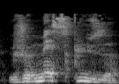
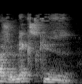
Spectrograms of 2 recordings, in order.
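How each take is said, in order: First: Je m'excuse slowly, with the ks of the Marseille way; imitating how people in Marseille say je m'excuse; Marseille accent. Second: Said in the usual way. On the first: Teacher imitating Marseille speech to the class. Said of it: "Combien de fois on entend à Marseille". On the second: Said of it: "et pas".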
